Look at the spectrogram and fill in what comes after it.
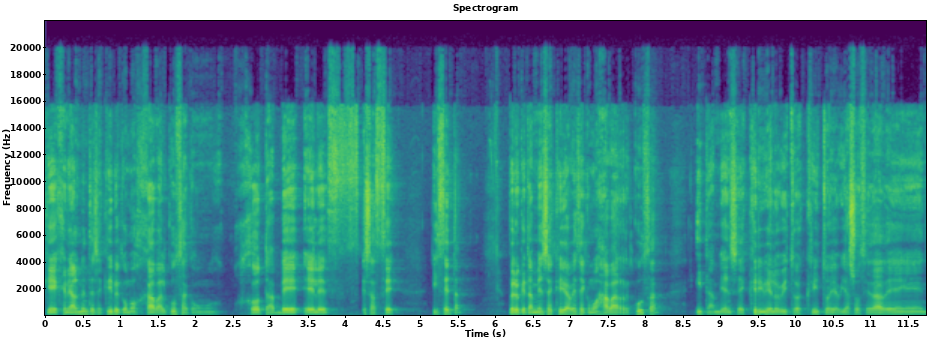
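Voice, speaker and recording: This man has a normal speaking voice at a medium pitch, moving at a moderate pace with ordinary pitch variation. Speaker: local TV presenter. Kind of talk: TV interviewer questions.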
